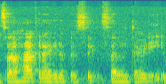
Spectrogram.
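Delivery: ordinary talk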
